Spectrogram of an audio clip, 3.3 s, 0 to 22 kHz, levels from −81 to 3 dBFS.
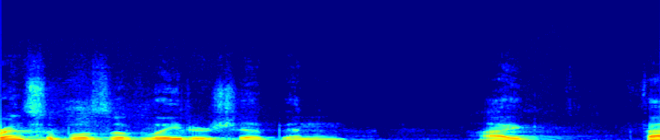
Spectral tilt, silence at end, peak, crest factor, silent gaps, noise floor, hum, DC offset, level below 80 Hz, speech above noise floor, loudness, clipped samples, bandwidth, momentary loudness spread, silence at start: -7.5 dB/octave; 0 s; -4 dBFS; 20 dB; none; -65 dBFS; none; under 0.1%; -76 dBFS; 41 dB; -26 LUFS; under 0.1%; 13 kHz; 13 LU; 0 s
